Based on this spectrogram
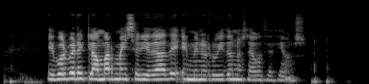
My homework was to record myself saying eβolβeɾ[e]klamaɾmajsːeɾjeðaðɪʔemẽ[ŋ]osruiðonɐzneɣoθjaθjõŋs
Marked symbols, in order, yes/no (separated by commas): yes, no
